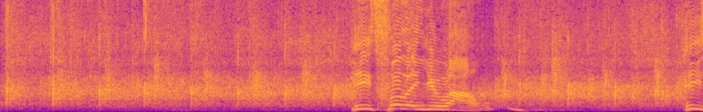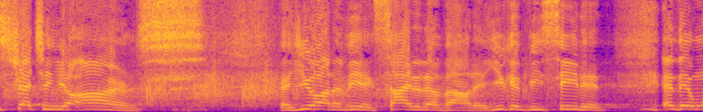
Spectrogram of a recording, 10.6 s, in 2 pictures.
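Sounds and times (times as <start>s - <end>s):
audience clapping hands: 0.0s - 9.8s
speech: 2.6s - 4.1s, 5.1s - 6.8s, 7.4s - 10.5s.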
